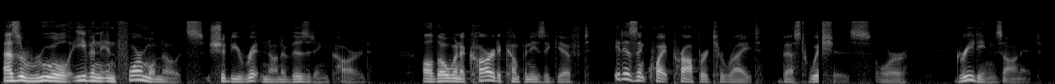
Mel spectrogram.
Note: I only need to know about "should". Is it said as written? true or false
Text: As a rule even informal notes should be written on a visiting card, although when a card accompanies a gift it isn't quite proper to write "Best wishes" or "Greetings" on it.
true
